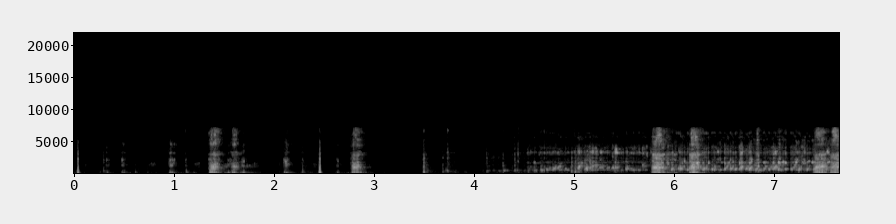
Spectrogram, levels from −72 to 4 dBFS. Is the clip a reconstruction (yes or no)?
yes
